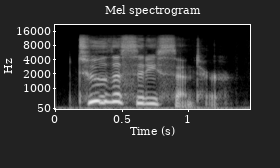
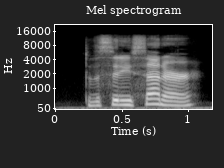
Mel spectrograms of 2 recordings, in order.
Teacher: I can hear that rise at the end. It goes up. It must go up. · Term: Rising intonation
